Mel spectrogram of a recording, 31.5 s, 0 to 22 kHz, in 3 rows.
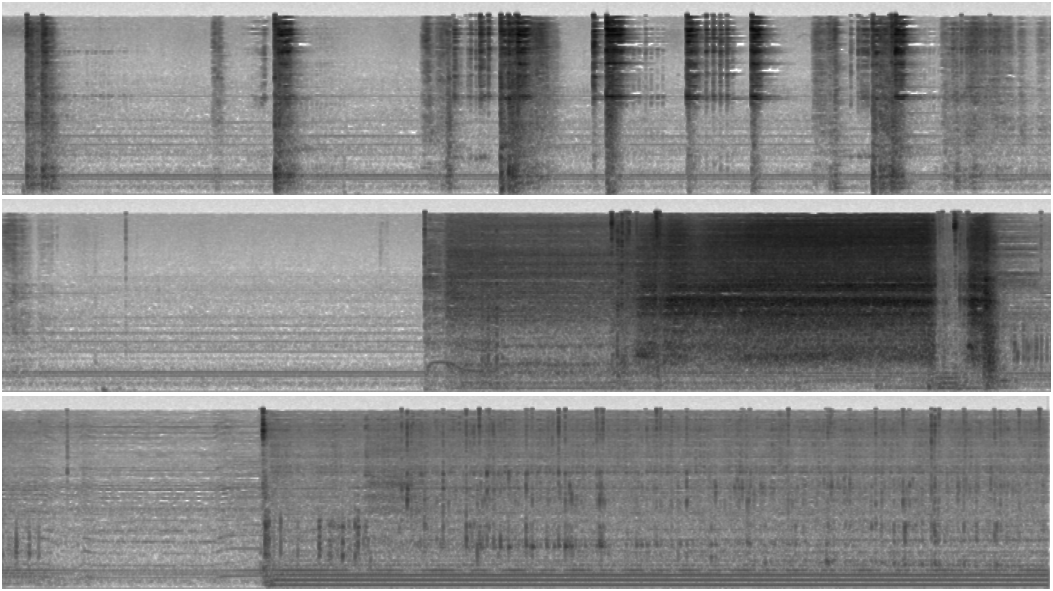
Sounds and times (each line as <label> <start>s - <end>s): Coffe-Machine cup auto fill 14.8s - 21.6s
Coffe-Machine cup auto fill 23.6s - 31.4s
